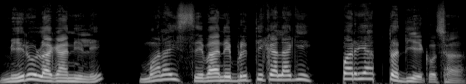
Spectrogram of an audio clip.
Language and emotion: Nepali, happy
